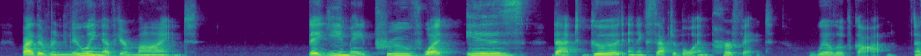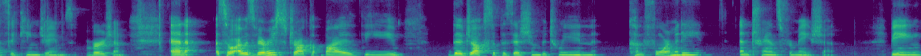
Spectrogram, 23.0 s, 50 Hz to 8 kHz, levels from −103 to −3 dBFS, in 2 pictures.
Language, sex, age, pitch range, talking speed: English, female, 20-39, 145-200 Hz, 105 wpm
